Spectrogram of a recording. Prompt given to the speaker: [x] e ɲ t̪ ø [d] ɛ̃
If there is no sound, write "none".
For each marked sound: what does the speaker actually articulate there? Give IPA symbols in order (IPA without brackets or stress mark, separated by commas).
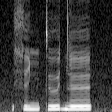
x, d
